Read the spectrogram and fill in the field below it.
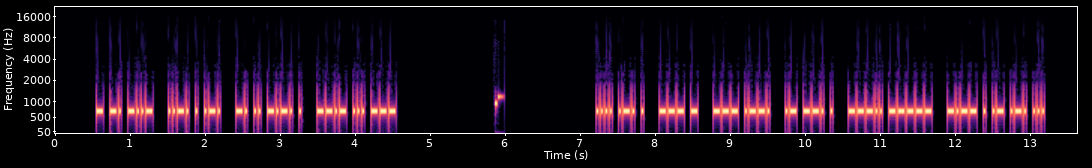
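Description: Rapid Morse code at about 40 words per minute sending common amateur radio QSO phrases, a steady mid-pitched tone keyed into quick dots and dashes, sent in two long runs split by a short pause with a brief click.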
